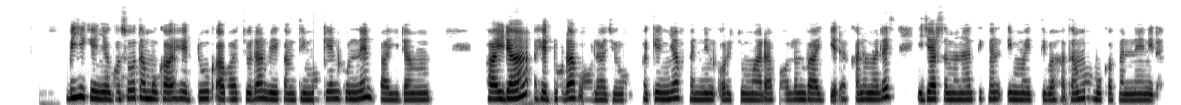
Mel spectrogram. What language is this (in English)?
Oromo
